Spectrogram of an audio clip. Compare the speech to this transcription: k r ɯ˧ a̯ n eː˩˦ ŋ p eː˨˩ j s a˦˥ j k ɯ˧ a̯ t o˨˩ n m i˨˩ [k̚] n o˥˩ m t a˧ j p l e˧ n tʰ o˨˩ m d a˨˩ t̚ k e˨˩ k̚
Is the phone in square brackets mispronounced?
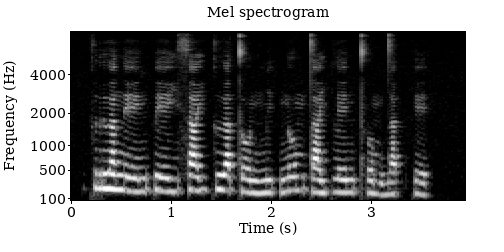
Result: yes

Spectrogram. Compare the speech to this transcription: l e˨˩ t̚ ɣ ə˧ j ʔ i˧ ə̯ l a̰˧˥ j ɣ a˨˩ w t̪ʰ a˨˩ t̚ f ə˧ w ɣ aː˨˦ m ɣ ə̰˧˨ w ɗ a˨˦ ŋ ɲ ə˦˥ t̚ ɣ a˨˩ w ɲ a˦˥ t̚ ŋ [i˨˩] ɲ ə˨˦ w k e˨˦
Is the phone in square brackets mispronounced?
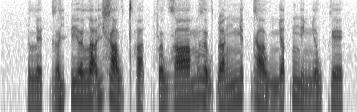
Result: no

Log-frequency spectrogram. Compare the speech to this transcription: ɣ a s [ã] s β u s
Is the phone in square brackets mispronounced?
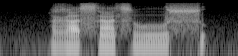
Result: no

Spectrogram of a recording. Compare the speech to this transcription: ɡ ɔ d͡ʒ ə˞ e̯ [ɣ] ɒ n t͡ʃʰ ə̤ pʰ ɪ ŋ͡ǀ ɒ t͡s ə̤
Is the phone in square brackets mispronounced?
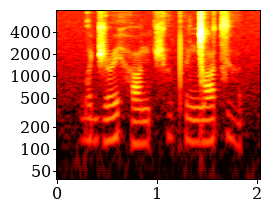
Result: yes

